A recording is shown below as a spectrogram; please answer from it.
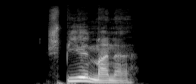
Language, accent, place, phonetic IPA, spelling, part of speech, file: German, Germany, Berlin, [ˈʃpiːlˌmanə], Spielmanne, noun, De-Spielmanne.ogg
- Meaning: dative of Spielmann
